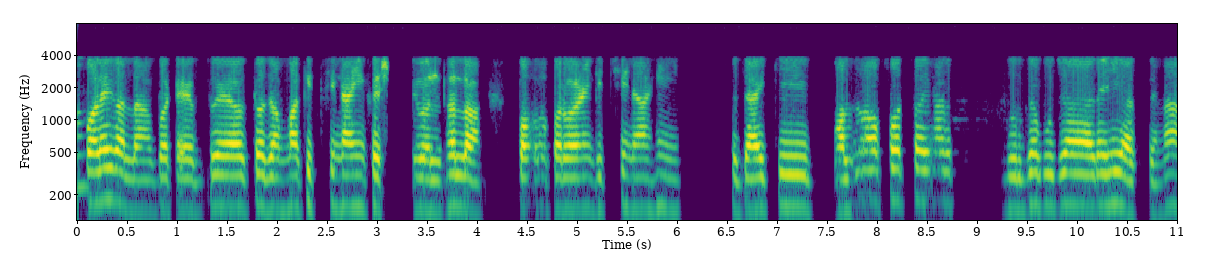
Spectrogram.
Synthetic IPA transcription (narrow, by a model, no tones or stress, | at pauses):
pɐɽeɡalãbɐʈebet̪od͡ʒɐmːãkɪtːʃʰinaːɦĩpʰeːsʈ | iʋəlɦɐla | pɐapɐɾʋaːɽ̃ĩk̬ɪtːʃʰinaːɦĩ | t̪od͡ʒaːjki | bʱɐlːapəɾt̪əjaɾ | bʊɾɡapuːd͡ʒaaɽeɦiasena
